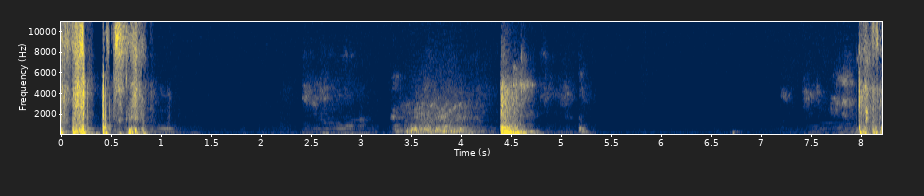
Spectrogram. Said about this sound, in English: I have trains going. Let me just close the door. 1 second.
